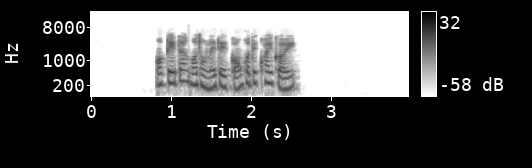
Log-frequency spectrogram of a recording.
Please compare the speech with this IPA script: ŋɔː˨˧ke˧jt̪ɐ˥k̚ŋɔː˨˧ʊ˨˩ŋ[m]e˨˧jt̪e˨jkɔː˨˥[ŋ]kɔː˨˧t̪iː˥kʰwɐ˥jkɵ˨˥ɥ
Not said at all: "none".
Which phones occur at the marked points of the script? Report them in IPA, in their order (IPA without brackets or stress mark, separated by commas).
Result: n, ŋ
